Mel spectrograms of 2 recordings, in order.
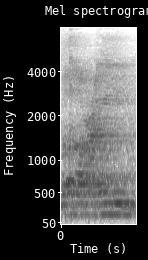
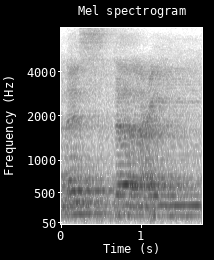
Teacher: tak terlalu tebal dan tak terlalu nipis. Kerana apa? Kerana ain berbaris bawah.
